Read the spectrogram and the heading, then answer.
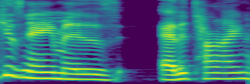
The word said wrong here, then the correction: Etienne: Is that how you would pronounce that? Edetine? – Etienne, if it's French.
